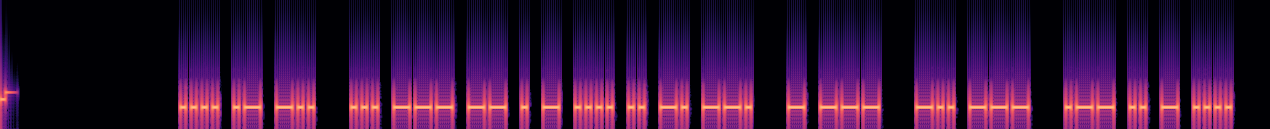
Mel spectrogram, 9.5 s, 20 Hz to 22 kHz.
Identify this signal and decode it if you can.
Morse code, heard as a keyed tone, about 30 wpm, 700 Hz. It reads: HAD SOMETHING TO DO WITH
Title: Sets of 5 Words 30wpm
